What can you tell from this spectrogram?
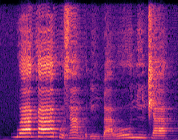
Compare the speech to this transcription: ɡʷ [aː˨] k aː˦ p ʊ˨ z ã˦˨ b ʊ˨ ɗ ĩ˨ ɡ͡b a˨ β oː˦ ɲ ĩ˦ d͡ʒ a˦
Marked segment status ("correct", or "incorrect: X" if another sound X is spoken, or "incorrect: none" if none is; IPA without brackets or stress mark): incorrect: aː˦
